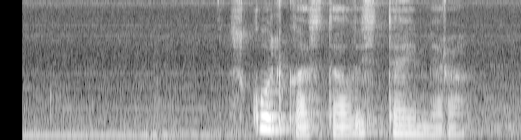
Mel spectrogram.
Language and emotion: Russian, neutral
